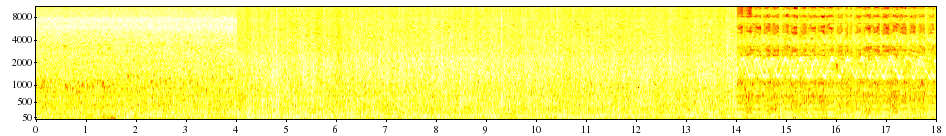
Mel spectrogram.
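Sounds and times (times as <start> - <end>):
heavy rain falling: 0.0 - 18.0
car alarm siren warbling: 14.0 - 18.0.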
